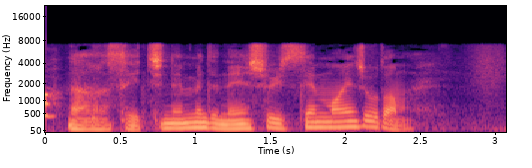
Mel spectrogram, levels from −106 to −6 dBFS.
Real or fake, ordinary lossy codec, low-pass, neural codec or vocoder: real; none; 7.2 kHz; none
